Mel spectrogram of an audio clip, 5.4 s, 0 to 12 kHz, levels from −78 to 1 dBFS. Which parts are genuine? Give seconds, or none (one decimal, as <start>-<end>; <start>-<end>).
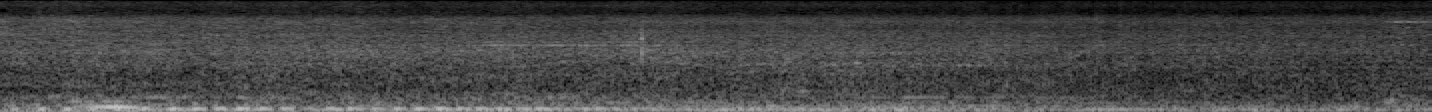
0.0-3.7; 4.4-5.4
